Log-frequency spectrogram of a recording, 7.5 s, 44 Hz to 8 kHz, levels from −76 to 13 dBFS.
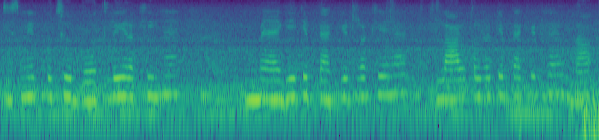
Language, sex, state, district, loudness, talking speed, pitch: Hindi, female, Haryana, Jhajjar, -15 LUFS, 130 wpm, 200 Hz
